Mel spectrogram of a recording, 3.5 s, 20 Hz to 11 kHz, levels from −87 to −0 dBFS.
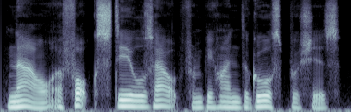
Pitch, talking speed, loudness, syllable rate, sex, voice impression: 120 Hz, 170 wpm, -18 LUFS, 4.0 syllables/s, male, masculine, adult-like, slightly relaxed, slightly bright, soft, sincere, calm, friendly, reassuring, slightly wild, slightly lively, kind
